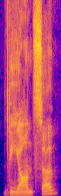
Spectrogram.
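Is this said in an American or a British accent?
British. It is said in a British accent. "Let's go now to the U K"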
